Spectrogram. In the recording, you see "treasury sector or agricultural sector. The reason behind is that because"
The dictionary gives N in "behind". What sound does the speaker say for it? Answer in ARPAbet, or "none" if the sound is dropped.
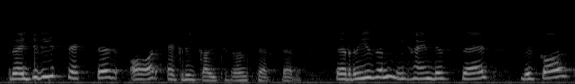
N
